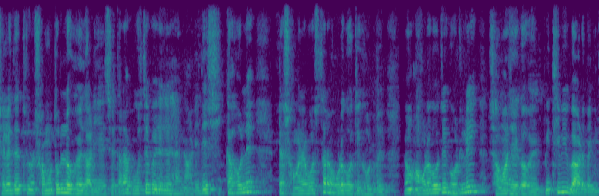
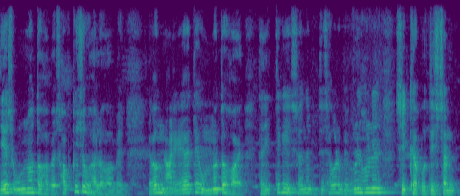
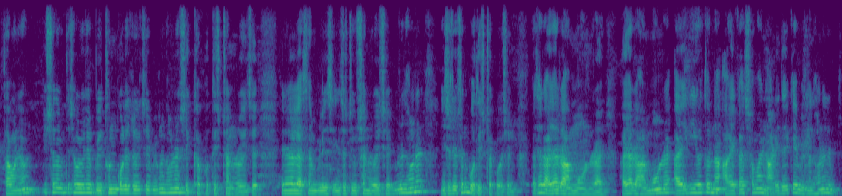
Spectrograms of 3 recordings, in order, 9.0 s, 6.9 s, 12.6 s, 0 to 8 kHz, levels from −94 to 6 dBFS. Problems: none marked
